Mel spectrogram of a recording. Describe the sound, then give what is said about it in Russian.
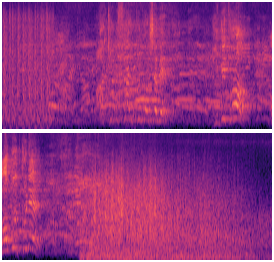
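An explosion blows up a cave entrance in a battle scene. Shouting voices come first, then a broad, loud roar breaks in and holds steady for about four seconds to the end. “Там взрыв. Они взорвали вход в пещеру, полковник.”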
